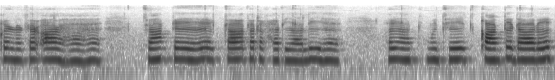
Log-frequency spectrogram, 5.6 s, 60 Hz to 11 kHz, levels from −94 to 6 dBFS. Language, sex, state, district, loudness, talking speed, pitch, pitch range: Hindi, female, Chandigarh, Chandigarh, -21 LUFS, 140 wpm, 235 Hz, 225-235 Hz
